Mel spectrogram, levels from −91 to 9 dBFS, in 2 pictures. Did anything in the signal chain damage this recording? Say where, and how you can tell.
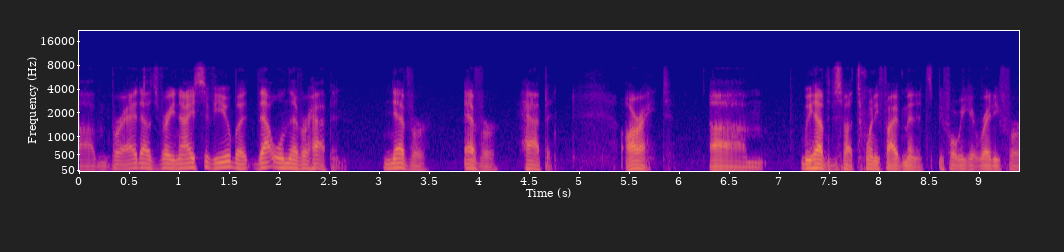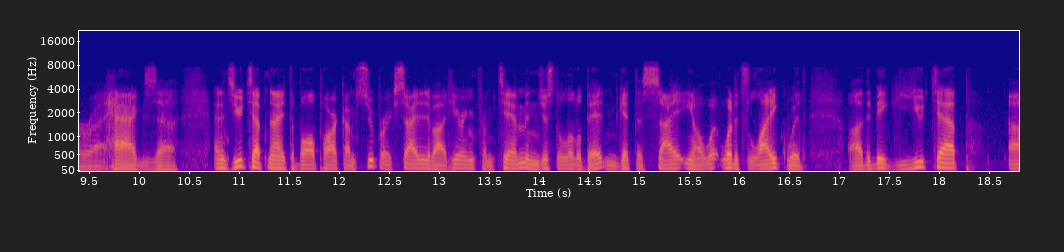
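No, nothing in the chain stood out as damaging on listening; the speech carries the expected traits of a call path, with the microphone processing and the Opus call codec both leaving nothing above 8 kHz, and no point in the audio calls for a diagnosis.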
